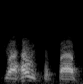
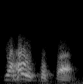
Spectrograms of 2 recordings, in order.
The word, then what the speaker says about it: Jehoshaphat: I'll set the kings for you so that you understand who this Jehoshaphat fellow is in here.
